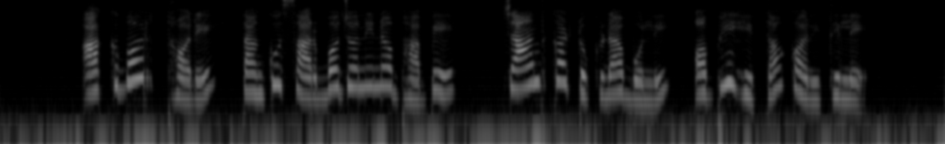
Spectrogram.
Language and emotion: Odia, neutral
